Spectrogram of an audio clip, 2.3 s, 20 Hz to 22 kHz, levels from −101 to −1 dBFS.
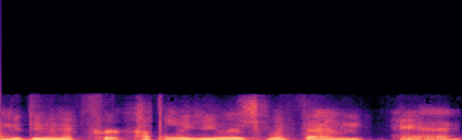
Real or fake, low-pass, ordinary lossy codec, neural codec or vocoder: fake; 7.2 kHz; AAC, 32 kbps; codec, 16 kHz, 1 kbps, FreqCodec, smaller model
